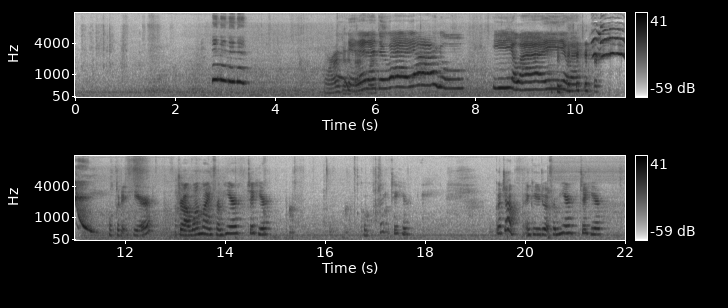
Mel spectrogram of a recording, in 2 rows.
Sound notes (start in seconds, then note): 3.0 vocalizing; 6.3 laughing; 10.2 screaming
